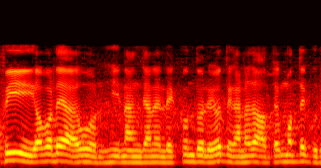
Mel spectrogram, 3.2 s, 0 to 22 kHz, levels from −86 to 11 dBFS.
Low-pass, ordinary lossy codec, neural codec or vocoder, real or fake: 7.2 kHz; none; autoencoder, 48 kHz, 128 numbers a frame, DAC-VAE, trained on Japanese speech; fake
